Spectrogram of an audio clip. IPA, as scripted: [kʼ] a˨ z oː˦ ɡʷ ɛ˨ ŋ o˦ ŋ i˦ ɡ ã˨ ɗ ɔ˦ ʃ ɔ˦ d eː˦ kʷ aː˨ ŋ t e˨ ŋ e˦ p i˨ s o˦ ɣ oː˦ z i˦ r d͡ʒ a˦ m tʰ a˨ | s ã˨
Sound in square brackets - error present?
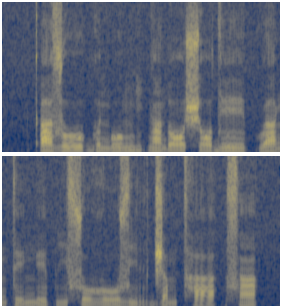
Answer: no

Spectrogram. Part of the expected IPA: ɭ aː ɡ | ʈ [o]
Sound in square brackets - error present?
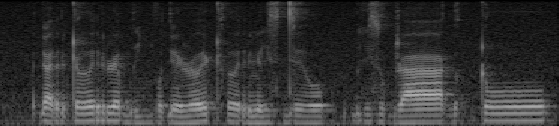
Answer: yes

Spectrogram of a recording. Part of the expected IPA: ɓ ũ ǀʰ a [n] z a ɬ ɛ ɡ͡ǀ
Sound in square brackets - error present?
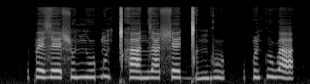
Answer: no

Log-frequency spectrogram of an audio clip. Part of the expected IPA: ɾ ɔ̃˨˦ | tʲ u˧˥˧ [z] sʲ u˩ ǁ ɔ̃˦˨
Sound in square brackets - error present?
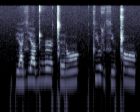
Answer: no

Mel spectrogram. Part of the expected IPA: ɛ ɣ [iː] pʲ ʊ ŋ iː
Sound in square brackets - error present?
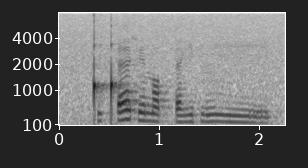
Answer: yes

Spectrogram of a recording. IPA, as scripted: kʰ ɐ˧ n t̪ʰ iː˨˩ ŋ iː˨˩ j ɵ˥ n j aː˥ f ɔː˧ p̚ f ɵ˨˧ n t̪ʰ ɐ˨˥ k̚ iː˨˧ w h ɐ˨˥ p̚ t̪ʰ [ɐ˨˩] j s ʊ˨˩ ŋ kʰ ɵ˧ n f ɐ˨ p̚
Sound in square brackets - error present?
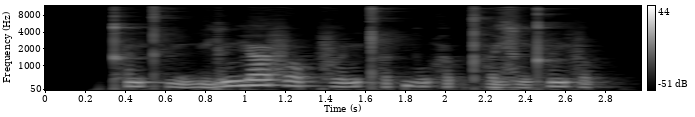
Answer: no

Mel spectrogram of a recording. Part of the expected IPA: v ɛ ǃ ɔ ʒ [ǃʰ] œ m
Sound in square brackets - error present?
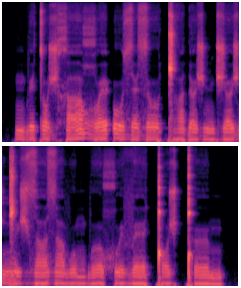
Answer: no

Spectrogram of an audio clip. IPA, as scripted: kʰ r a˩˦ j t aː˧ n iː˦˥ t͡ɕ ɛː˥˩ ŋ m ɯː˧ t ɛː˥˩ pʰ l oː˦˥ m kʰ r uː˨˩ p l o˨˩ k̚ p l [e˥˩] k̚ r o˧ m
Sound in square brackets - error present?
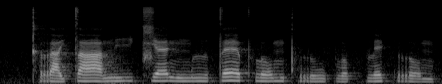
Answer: yes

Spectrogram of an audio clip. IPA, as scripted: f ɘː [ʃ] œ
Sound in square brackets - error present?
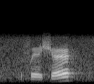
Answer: no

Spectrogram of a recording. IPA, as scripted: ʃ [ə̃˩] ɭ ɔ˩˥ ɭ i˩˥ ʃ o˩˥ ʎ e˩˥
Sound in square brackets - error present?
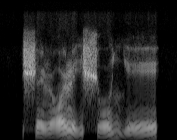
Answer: yes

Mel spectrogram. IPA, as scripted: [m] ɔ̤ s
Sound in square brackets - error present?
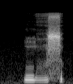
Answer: no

